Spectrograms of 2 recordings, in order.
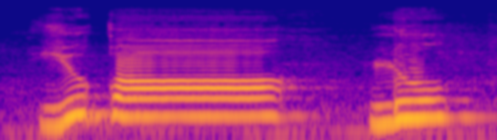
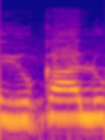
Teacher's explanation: قو اس کو پور بھی پڑھنا ہے اور ایک الف کے برابر کھینچ کر بھی پڑھنا ہے۔ بہت سے لوگ اس کو یوکالو پڑھتے ہیں۔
